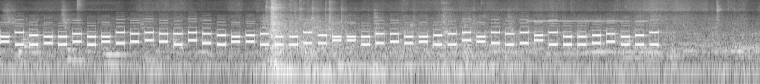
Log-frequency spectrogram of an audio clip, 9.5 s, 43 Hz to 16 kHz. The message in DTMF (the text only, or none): 7A241917B9D93D6278311B5**1694723D7B3B0A115912A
